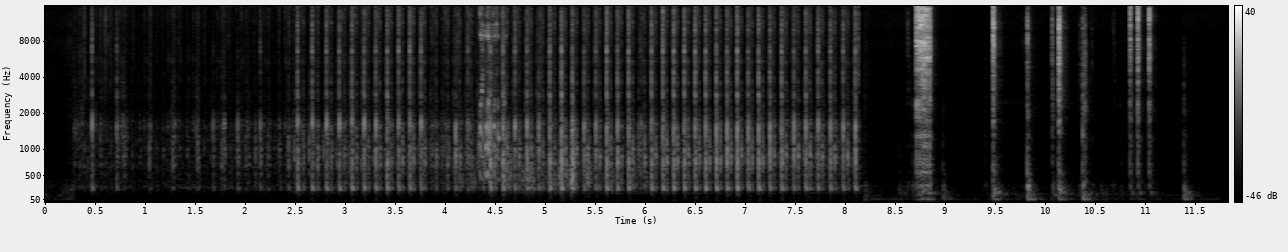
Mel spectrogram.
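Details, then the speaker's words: Gen 3 Toyota Hilux Surf, just after fitting and adjusting new rear brakes: a fast run of handbrake ratchet clicks, then slower separate ones. It counts about ten clicks, eleven if pulled hard, against a 7–9 target, so travel is slightly high. "seven nine ten i can get eleven if i really pull it"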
